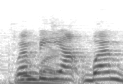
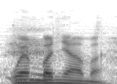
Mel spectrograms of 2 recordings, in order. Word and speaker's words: Wembanyama: Wait, before we start, can we all pronounce Wemby's last name? Let's see if we all get it right. Wembanyama. I think you're right, Mara. Let's go with that. Wembanyama.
